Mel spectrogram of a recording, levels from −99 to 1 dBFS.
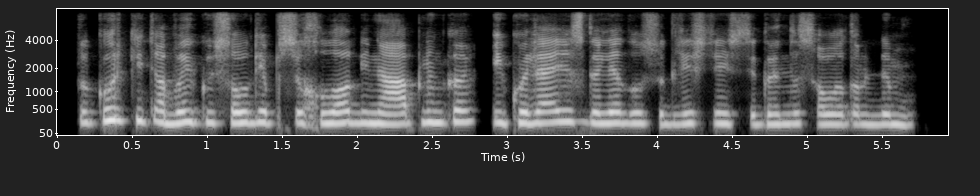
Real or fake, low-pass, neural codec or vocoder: fake; 7.2 kHz; codec, 32 kHz, 1.9 kbps, SNAC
